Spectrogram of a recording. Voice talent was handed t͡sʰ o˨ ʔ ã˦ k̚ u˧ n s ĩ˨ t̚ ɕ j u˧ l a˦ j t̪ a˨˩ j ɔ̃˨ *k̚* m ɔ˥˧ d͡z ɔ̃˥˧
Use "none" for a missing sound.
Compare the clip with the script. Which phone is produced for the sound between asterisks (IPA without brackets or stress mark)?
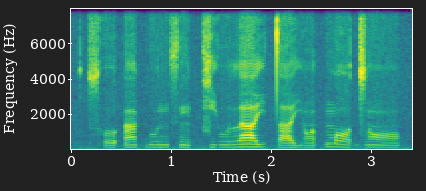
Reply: t̚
